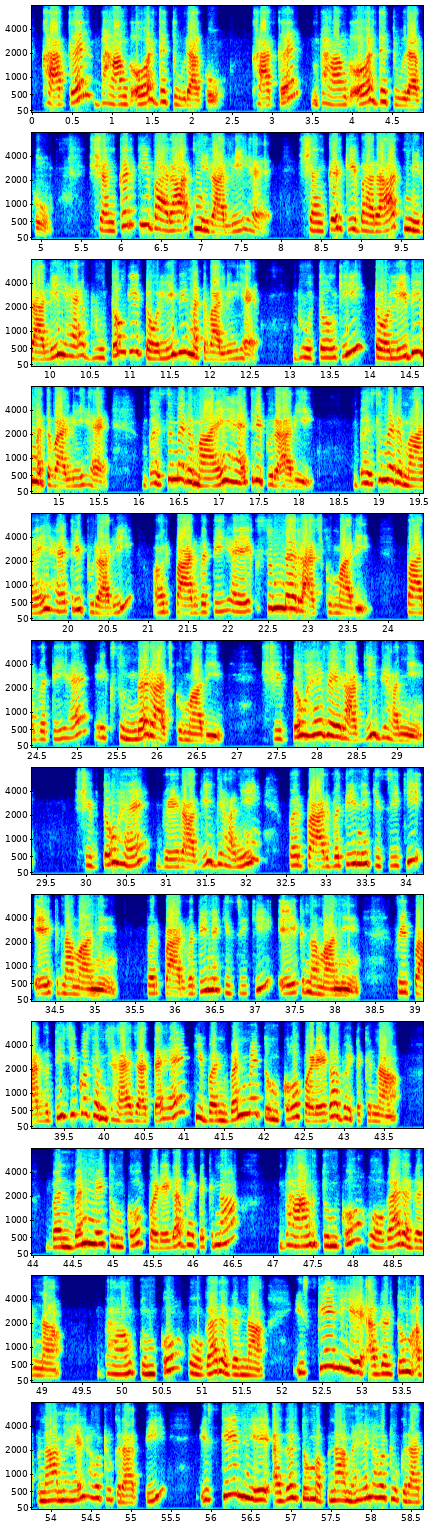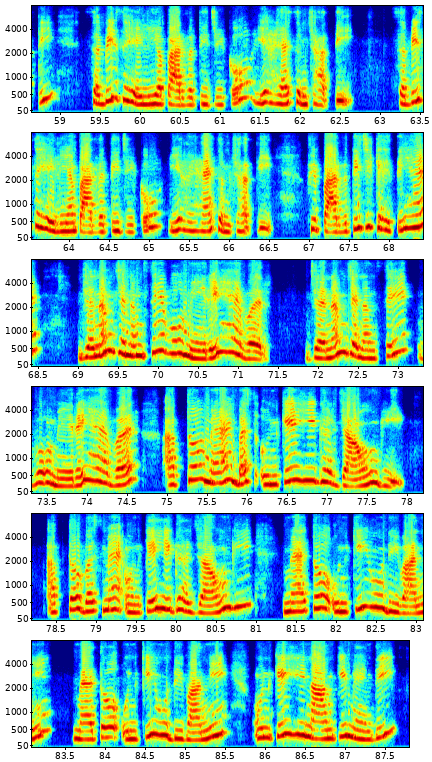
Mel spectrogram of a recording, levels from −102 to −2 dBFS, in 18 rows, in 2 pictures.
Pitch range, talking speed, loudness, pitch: 230-335 Hz, 125 wpm, -11 LUFS, 275 Hz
